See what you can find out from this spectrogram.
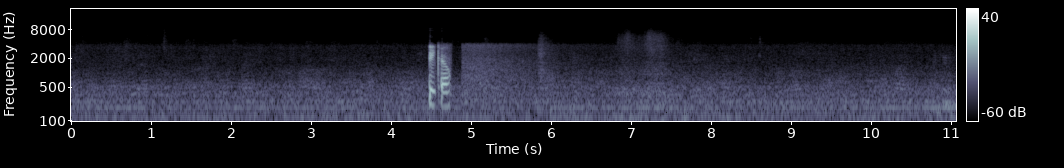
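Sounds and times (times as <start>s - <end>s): person calling out over radio: 4.5s - 4.8s
radio hiss: 4.5s - 5.7s.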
